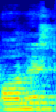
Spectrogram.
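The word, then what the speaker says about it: honest: को बोलते हैं एन ऑनेस्ट मैन क्योंकि ऑनेस्ट में एच जो है साइलेंट है और वर्बल के आगे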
